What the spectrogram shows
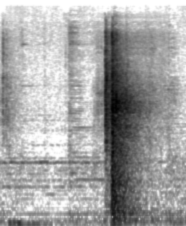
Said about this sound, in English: I'm gonna shut this door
